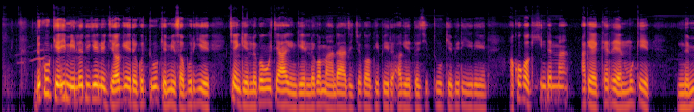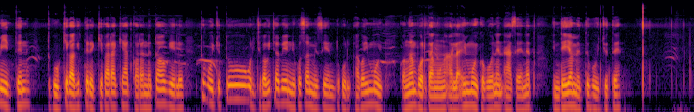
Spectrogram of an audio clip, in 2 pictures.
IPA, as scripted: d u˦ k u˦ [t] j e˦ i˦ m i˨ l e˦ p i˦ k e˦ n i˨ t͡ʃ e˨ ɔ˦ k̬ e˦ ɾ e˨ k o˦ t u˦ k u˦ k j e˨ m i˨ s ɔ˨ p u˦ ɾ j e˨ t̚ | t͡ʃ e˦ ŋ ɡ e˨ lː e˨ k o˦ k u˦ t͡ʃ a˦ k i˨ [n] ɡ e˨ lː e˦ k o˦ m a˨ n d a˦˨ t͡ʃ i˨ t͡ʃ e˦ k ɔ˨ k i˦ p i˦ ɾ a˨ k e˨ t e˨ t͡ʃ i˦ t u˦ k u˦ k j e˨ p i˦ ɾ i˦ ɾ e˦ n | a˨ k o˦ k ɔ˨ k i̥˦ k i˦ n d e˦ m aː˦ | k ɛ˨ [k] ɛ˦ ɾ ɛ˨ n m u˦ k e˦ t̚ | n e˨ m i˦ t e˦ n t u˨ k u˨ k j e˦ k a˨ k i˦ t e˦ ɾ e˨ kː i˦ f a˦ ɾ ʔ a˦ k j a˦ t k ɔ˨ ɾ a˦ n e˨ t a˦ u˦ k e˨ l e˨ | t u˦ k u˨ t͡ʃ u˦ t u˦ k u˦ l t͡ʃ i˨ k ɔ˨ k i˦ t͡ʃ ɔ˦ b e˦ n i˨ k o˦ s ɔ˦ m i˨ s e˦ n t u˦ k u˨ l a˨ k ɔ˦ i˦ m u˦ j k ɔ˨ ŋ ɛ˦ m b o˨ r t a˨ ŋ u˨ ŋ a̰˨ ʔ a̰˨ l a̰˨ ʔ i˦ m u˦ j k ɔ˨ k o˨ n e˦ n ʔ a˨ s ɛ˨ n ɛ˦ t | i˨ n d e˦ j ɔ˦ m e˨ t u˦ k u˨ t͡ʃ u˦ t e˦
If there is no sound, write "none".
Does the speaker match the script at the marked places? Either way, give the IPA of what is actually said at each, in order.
k, ŋ, k

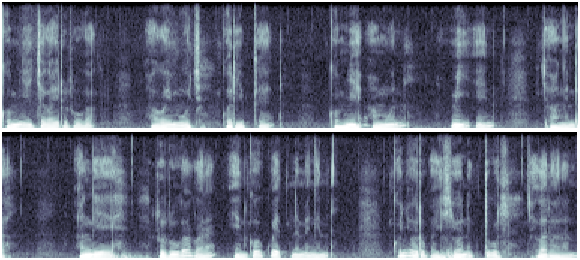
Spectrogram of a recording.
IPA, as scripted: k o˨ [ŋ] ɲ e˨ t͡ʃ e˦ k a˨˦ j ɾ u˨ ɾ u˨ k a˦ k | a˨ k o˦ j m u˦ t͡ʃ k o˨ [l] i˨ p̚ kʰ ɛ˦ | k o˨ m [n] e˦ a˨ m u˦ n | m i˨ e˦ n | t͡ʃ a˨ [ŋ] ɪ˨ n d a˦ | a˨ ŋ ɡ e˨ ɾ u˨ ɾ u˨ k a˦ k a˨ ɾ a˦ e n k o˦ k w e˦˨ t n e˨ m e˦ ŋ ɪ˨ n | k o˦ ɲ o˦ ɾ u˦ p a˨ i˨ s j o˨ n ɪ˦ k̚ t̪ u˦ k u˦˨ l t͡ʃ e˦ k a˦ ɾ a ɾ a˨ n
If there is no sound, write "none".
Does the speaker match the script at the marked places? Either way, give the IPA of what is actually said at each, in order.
m, ɾ, ɲ, ŋ

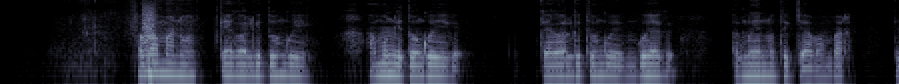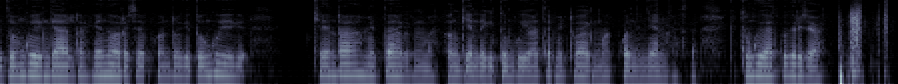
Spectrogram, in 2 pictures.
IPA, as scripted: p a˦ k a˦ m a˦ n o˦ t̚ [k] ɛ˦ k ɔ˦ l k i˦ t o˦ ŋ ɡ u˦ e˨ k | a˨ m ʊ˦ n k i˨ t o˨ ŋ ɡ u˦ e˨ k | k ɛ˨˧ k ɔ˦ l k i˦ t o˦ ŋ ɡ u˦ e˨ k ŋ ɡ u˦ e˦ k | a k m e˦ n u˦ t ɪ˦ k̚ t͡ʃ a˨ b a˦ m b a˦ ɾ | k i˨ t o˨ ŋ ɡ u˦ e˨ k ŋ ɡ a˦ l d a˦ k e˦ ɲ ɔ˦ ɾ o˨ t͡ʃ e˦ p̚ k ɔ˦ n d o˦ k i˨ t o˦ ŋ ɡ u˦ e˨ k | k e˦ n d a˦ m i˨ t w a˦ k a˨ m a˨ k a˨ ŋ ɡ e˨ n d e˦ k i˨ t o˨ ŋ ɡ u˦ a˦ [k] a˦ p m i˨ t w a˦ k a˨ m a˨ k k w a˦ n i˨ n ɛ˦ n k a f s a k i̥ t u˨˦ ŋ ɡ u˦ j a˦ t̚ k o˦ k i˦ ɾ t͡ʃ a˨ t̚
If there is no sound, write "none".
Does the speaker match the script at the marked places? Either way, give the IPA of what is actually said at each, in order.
k, t

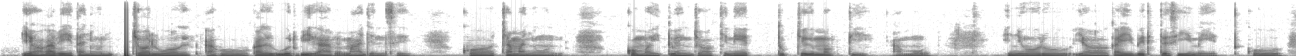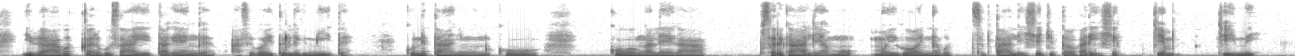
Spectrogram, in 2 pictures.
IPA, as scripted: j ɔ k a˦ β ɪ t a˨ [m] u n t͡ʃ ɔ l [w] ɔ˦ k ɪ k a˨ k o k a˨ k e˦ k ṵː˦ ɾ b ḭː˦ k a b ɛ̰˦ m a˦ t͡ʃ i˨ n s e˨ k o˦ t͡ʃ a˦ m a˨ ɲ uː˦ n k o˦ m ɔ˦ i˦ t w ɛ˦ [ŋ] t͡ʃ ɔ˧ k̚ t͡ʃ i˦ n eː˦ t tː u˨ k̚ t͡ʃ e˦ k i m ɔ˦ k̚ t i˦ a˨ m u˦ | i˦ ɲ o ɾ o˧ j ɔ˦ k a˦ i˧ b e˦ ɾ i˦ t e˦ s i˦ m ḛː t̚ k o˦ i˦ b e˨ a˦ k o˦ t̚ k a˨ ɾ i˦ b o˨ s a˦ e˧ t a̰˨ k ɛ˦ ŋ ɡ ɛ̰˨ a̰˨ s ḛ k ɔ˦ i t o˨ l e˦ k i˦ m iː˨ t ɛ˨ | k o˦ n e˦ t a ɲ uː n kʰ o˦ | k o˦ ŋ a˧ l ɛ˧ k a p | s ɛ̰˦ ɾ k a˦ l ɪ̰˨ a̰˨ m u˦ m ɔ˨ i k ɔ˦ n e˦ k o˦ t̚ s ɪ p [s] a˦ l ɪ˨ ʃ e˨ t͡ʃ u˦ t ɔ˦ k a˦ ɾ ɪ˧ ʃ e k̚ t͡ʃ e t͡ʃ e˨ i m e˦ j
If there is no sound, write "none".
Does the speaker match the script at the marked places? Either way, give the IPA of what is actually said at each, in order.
ɲ, w, ŋ, t

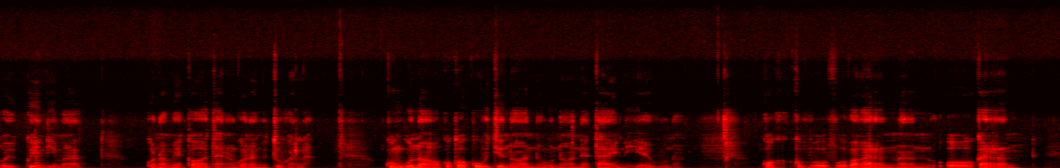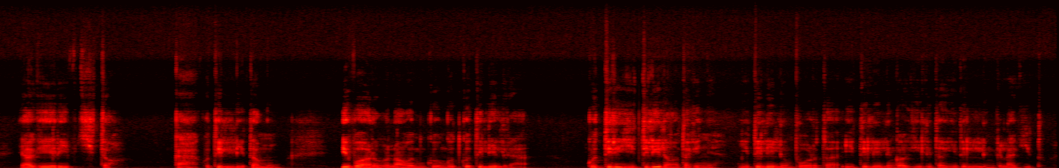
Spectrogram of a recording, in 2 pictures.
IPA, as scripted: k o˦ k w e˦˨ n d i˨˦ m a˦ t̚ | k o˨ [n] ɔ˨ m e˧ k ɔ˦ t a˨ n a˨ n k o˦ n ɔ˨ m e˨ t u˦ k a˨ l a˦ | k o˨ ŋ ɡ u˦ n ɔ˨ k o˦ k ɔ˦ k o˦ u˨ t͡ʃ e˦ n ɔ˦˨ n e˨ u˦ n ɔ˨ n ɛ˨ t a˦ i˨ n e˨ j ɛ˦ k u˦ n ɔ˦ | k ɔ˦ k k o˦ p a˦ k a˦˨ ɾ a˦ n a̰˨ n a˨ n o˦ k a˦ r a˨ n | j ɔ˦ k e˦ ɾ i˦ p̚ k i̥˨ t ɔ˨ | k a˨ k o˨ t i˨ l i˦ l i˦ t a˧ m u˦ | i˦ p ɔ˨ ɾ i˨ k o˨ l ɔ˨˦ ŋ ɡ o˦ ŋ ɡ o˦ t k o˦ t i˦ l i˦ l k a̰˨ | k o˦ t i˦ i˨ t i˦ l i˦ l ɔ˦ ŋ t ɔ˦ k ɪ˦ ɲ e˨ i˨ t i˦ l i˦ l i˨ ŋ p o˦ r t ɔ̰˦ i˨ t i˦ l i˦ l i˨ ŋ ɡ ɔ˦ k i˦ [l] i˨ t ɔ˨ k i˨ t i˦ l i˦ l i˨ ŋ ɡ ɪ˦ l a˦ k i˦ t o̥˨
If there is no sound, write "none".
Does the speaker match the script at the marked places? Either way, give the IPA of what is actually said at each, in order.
n, l

